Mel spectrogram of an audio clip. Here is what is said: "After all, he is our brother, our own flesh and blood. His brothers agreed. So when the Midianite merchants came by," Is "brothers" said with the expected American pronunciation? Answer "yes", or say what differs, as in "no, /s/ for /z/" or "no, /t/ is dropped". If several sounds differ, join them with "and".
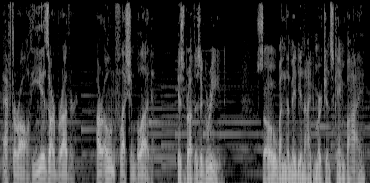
yes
